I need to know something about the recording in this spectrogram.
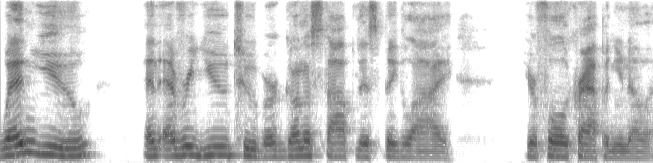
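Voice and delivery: ordinary talk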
